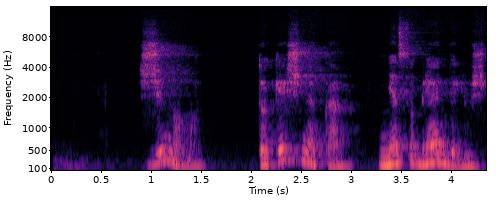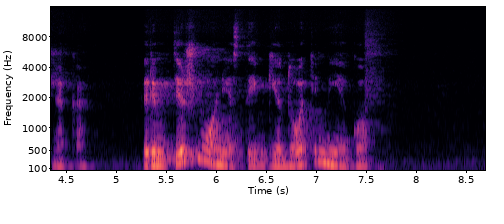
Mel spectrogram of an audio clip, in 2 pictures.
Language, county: Lithuanian, Alytus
